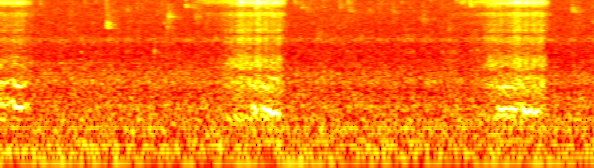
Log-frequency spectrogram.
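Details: Cat snoring heavily while asleep after a bath, apparently tired: soft rasping snores, about two breaths every five seconds, over quiet room noise.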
